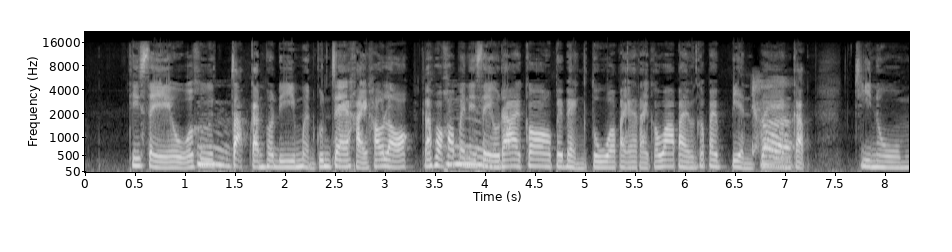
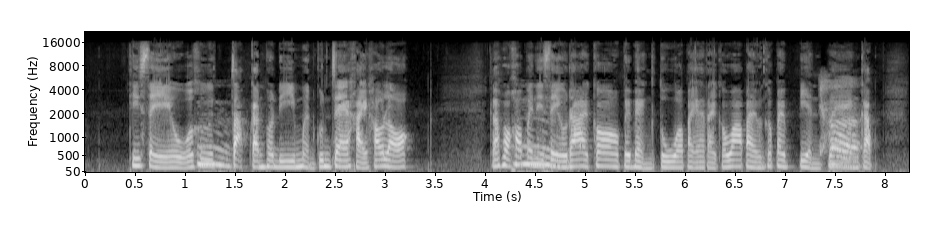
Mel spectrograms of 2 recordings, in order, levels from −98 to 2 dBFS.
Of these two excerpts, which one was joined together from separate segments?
first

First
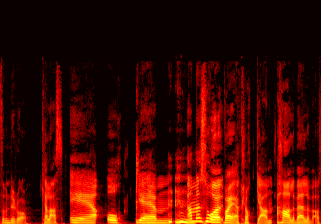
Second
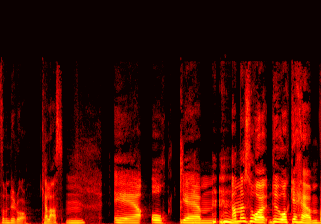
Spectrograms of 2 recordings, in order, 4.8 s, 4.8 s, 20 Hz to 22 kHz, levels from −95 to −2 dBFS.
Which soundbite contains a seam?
first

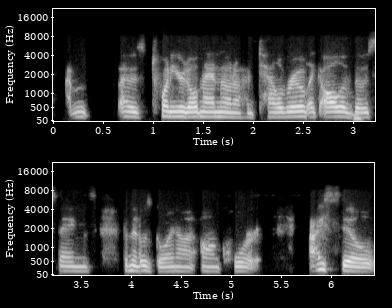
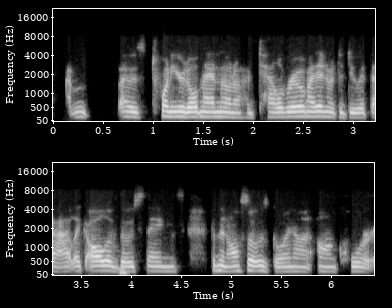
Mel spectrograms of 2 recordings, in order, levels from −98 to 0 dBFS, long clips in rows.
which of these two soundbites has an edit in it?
first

